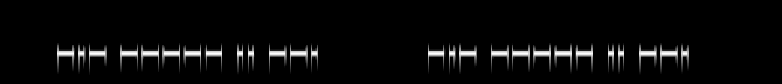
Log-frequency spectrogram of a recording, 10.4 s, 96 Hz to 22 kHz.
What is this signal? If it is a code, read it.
Morse code, heard as a keyed tone, about 17 wpm, 700 Hz. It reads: K0IG K0IG
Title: USA Call Signs - 4 Characters - Repeated 2x - 17wpm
